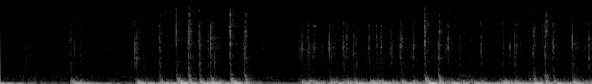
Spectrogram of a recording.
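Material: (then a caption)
Plastic. Both hands type with their fingertips on a plastic RGB membrane keyboard with black plastic backlit keycaps, resting on a marble surface. A dense run of soft, dull key clacks with low thumps briefly quiets just before the halfway point, then resumes in a steady, busy flurry.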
